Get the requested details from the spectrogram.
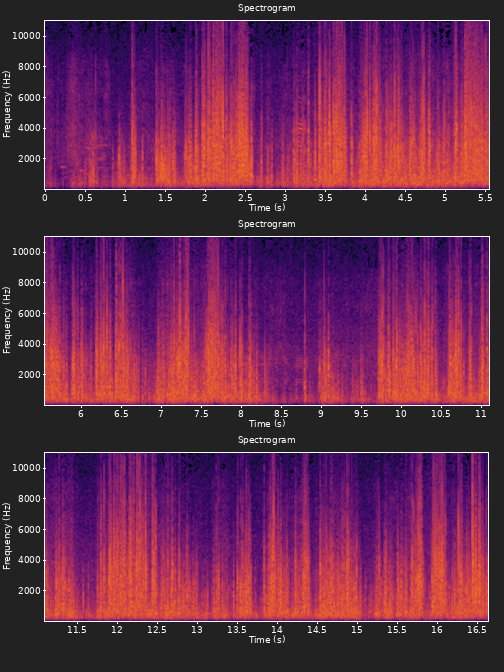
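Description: Strong wind rumbles and buffets outdoors throughout.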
